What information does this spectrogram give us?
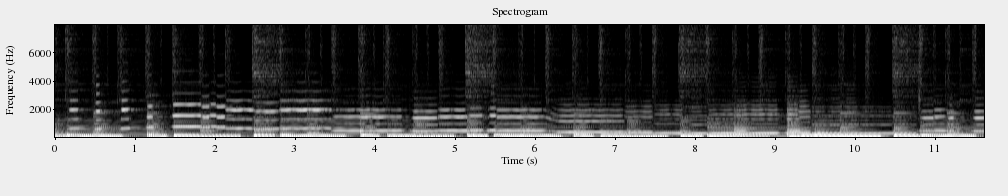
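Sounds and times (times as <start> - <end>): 
sneaky comical klezmer clarinet: 0.1 - 11.6.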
